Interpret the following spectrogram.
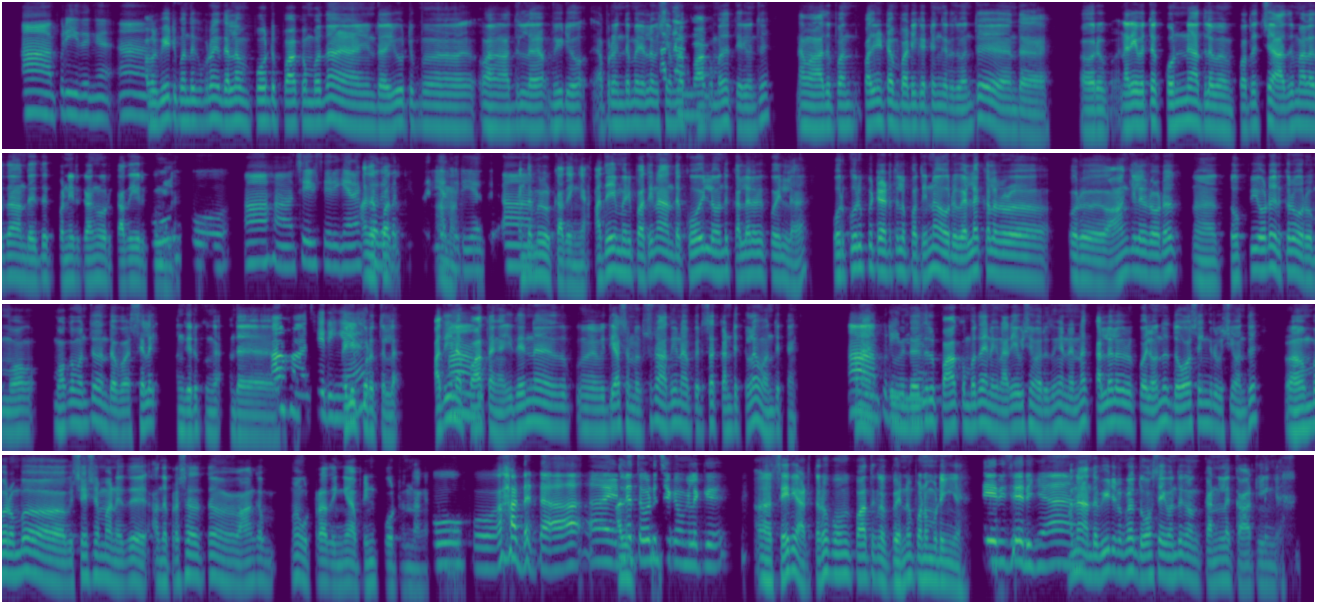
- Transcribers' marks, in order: laugh
- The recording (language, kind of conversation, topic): Tamil, podcast, சுற்றுலாவின் போது வழி தவறி அலைந்த ஒரு சம்பவத்தைப் பகிர முடியுமா?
